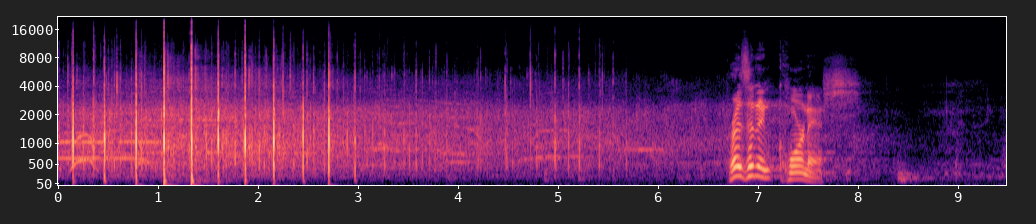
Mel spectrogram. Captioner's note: applause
